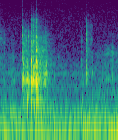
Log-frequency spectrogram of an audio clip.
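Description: Brief metallic clatter from the hinged arm of a Prime-Line high security door lock being handled on the door jamb, followed by a single light click near the end.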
